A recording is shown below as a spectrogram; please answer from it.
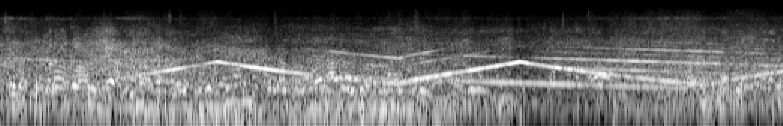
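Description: Emergency vehicle sirens wailing, one rising and falling slowly about once every four seconds, with other sirens at different pitches overlapping it, over a crowd's chatter.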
